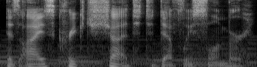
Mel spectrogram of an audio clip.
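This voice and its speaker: A man narrating horror fan fiction in a grave, deliberate, scripted dramatic style. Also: fairly low pitch, little pitch movement, creaky. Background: music.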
